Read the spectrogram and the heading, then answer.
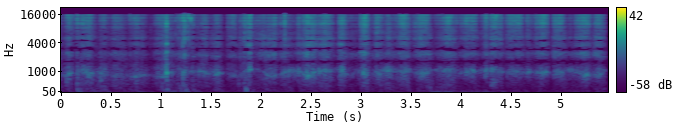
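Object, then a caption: Cardboard tube. Long nails tap and scratch a small, hollow cardboard toilet paper tube, with some fingers inside the tube. The result is quiet, continuous, crisp scratching and light tapping, bright and papery with almost no low end and short, dry impacts.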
